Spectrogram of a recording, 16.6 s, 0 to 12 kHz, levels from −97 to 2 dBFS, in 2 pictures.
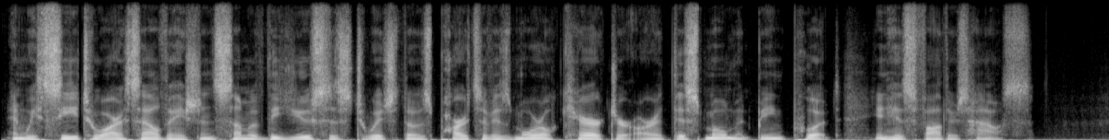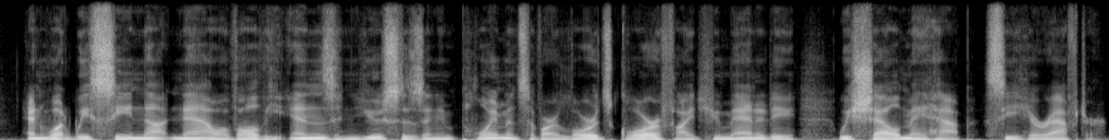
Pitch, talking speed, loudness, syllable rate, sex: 100 Hz, 190 wpm, -19 LUFS, 4.9 syllables/s, male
